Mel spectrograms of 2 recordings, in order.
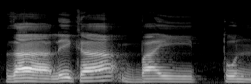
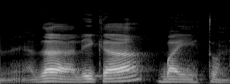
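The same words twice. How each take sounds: First: Zalika baitun said very slowly, each syllable clear; teacher modelling the right answer, very slow; slow model answer. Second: Zalika baitun repeated slowly and more softly; teacher repeating the answer softly for learners; slow quiet repeat. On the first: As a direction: spell the answer out slowly for the class. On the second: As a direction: echo the answer gently and slowly. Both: Shown as a demonstration. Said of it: "jawabannya apa yang tepat".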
